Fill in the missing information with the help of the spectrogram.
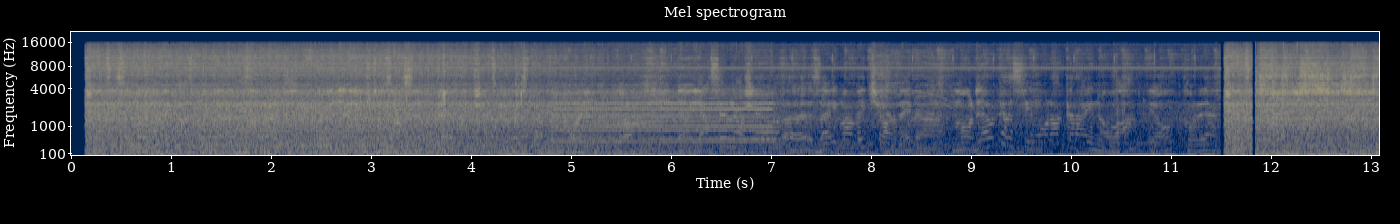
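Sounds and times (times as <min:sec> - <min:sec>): car road noise: 0:00.1 - 0:13.0
wind: 0:00.1 - 0:13.0.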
